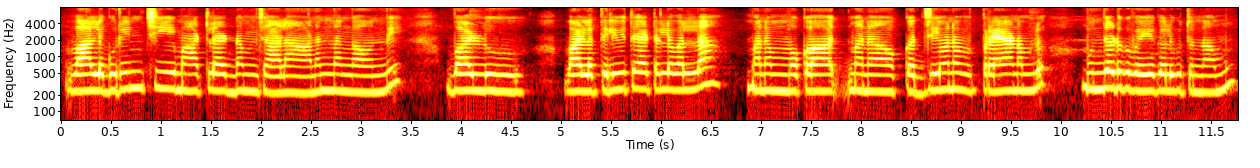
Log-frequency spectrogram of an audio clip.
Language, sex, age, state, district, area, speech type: Telugu, female, 18-30, Andhra Pradesh, Guntur, urban, spontaneous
